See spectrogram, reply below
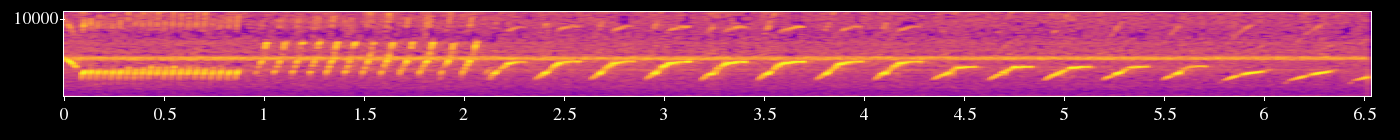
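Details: Canary of the Belgian breed in a training recording: a buzzy trill and a rapid ticking run lead into a long, even series of curved downward sweeps over a faint steady high tone.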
